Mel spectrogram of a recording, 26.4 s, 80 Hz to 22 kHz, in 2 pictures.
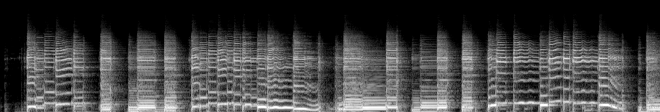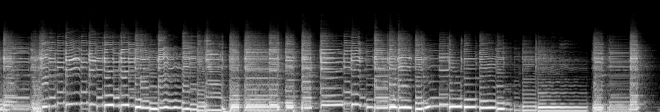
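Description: A clean, warm Stratocaster electric guitar on its neck pickup (Stevens Design Mojo 64 Stagger pickups, ash body, nitro finish, maple and rosewood neck) through a 1967 Fender Super Reverb amp with CTS Alnico speakers plays a continuous melodic passage of single notes and bends, loud, with a slightly driven tube-amp tone and no talking.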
